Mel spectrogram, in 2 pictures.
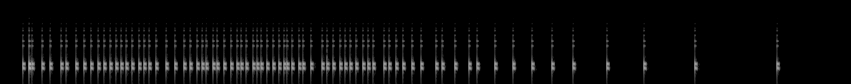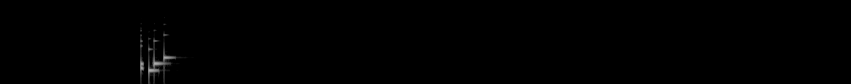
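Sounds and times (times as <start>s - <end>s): electronic prize wheel ticks: 0.2s - 5.8s.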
